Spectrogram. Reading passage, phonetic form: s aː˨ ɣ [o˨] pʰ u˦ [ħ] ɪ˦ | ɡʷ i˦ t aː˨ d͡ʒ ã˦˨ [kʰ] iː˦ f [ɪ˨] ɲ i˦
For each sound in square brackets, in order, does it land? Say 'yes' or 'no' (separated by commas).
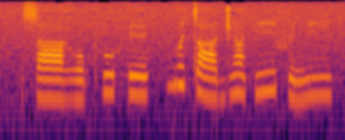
yes, no, no, yes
